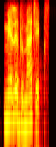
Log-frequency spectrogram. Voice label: "melodramatics", Indian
